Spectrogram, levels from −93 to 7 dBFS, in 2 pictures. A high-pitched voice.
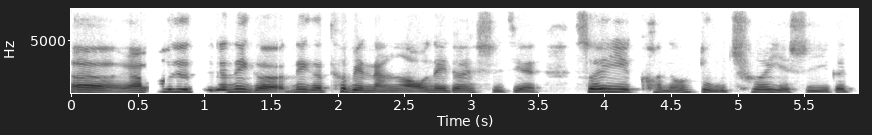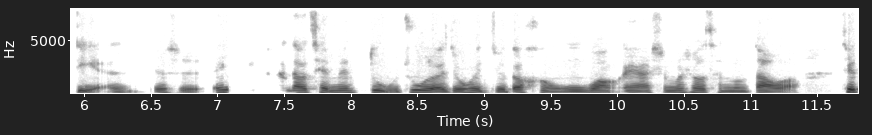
No: medium, 175 Hz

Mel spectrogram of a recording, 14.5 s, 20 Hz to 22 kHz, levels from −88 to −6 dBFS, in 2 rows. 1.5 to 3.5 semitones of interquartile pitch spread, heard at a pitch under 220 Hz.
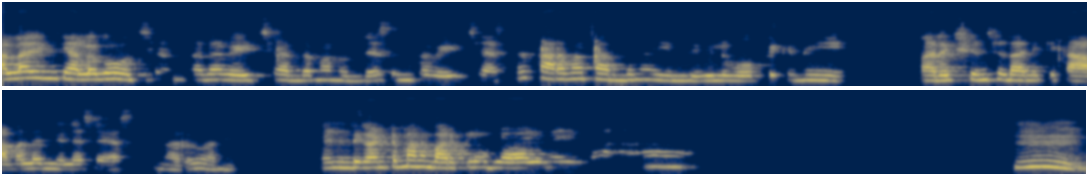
No: average, 2.7 semitones; high, 230 Hz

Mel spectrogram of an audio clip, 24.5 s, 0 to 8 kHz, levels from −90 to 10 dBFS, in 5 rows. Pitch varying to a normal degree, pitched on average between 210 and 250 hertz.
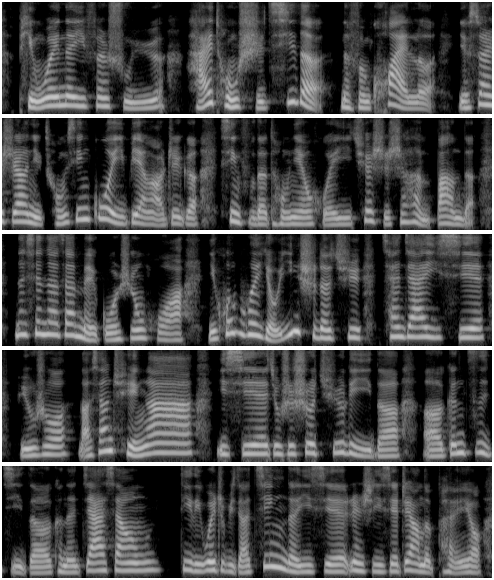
No: wide, 5.9 semitones; high, 215 Hz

